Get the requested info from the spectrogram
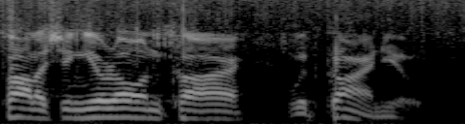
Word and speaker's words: Car-Nu: You can get Johnson's Car New right now at your dealers. It's spelled C-A-R-N-U.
